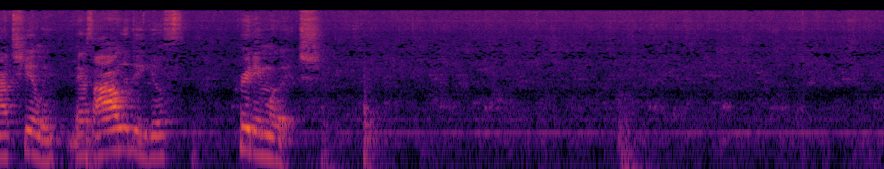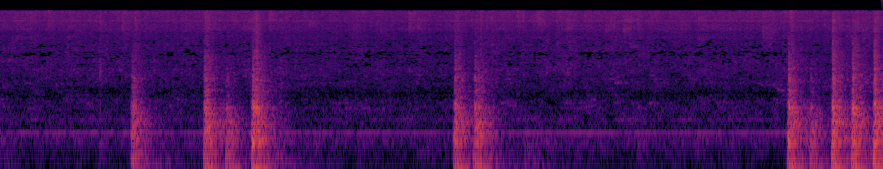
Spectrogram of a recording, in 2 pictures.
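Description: A spoon stirs and scrapes inside a metal pot.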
